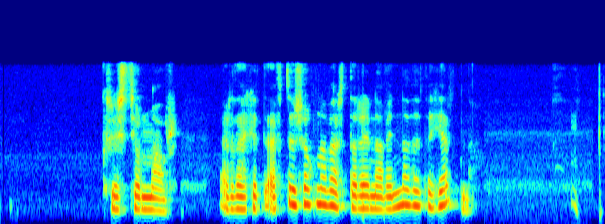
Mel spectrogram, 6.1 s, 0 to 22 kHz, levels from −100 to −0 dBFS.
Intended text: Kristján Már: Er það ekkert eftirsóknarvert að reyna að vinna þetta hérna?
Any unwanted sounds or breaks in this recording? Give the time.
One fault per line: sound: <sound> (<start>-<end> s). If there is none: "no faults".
sound: laugh (5.5-5.8 s)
